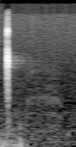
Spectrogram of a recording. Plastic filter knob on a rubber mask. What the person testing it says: there's not much sound to the rubber, but when you tap the plastic, it's hollow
